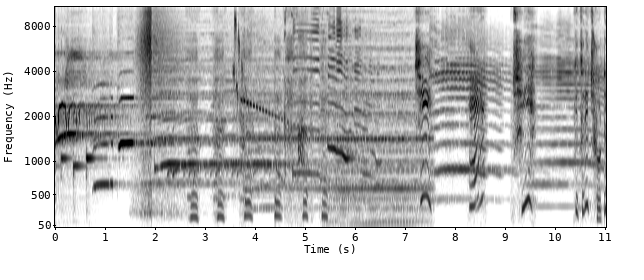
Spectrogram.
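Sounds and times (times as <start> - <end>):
whistle-like musical tones: 0.0 - 2.7.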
